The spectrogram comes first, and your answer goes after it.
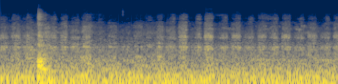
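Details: Big Boerboel female Kirmit Olivia breathing in fast, even pants, a breathy low rasp repeated at a steady pace, with one brief sharp knock near the start.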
